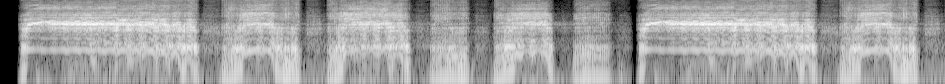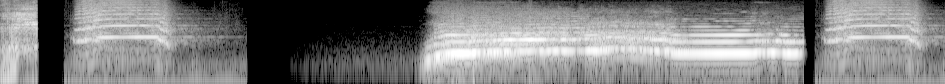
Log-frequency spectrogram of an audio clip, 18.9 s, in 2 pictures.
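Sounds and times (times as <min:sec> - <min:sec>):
horses neighing: 0:00.2 - 0:09.8.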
